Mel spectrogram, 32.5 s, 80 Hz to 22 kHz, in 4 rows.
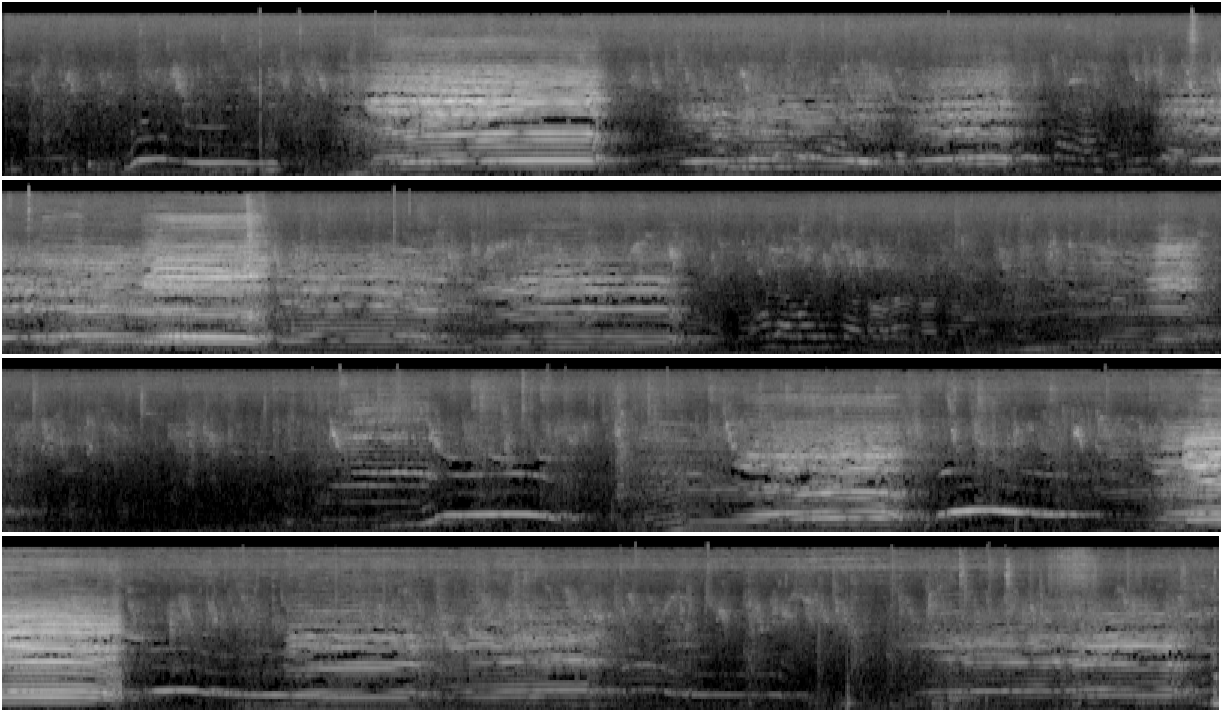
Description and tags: Cow Moos Taiwan Farm 171206
This is recorded inside a milking barn in Hualian, Taiwan, using a ZOOM H2N. The milking hours were not up, so the cows were very excited seeing us entering.
cows-excited, Farm, milking-barn, Taiwan, ZOOM-H2N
